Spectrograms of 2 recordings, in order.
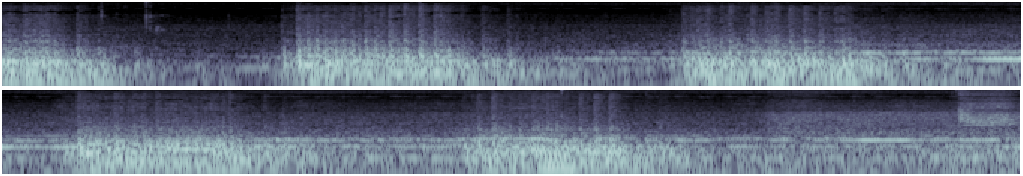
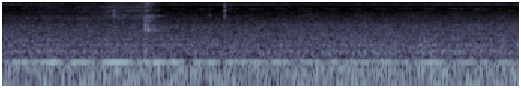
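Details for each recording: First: Panasonic top-loader washing machine, customer's video: loud grinding rumble in bursts about every two seconds during the wash cycle but quiet in spin mode, suggesting a noisy gearbox; pulley to be removed to check. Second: Panasonic top-loader washing machine, which had been noisy only during wash (not spin), tested after gearbox replacement: quiet steady hum with no knocking or grinding, running normally after the repair.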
